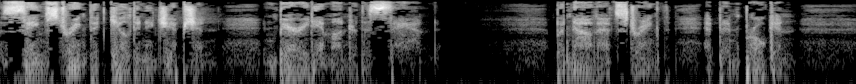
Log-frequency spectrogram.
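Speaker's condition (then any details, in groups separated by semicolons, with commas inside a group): Vocal cord paralysis, unilateral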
